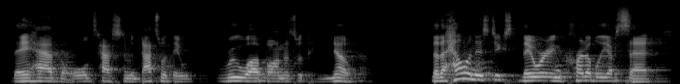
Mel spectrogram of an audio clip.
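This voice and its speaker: A man with a plain, everyday voice talks at a fairly quick pace, fairly high in pitch with ordinary pitch variation. His loudness swings widely, on a very clean recording with a silent background. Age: 30s. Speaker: pastor. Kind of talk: sermon.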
